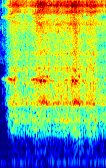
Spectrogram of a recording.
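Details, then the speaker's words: Replacement motor reassembled, small gear on the shaft with grub screw on the flat: even, high-pitched fine-tooth gear whir, louder than expected but normal, with no knocking or clunking. Gears are meshing cleanly. "fine tooth gear that sounds good they may have a bit of a sound more sound than you may have anticipated but that's what they do sound like as long as you haven't got any knocking sounds or clucking sounds that's perfect"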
